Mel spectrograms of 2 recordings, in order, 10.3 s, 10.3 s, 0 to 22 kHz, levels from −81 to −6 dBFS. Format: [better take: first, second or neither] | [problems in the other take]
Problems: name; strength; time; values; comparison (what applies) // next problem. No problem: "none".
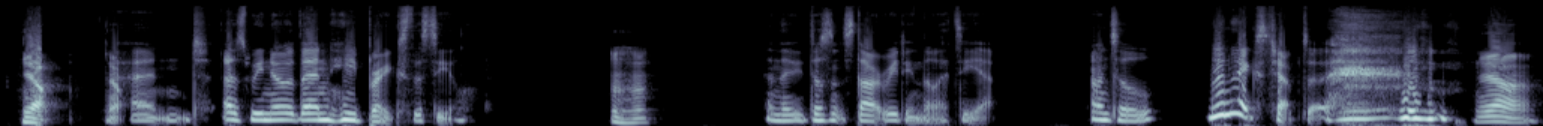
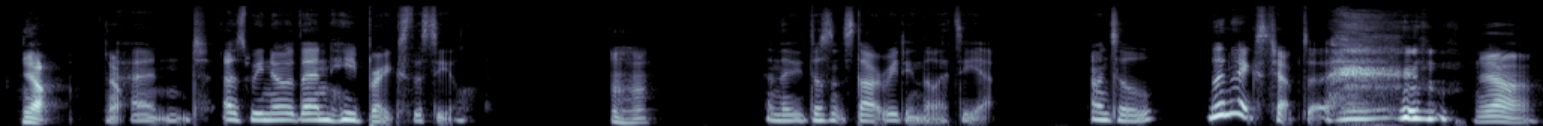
second | distortion; slight; 3% of the sound clipped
